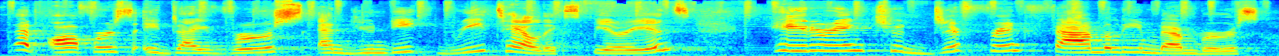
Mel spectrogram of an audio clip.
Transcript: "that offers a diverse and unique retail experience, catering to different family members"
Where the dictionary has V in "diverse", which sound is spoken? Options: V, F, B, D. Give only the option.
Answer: V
